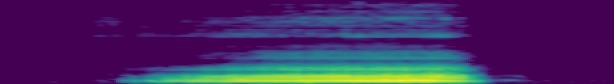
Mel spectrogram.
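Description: A single long, low, rattling snore from a sleeping dog, with a rough, growl-like buzz through the in-breath.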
